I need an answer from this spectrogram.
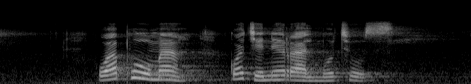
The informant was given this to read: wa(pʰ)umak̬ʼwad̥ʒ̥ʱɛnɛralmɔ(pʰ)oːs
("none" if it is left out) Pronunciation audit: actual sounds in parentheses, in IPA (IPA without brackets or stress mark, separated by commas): pʰ, tʰ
